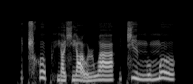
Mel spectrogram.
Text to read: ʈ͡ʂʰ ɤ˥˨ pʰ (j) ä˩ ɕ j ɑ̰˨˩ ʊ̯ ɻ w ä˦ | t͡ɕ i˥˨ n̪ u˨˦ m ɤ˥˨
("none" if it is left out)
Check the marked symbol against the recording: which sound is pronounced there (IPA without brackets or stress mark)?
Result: j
